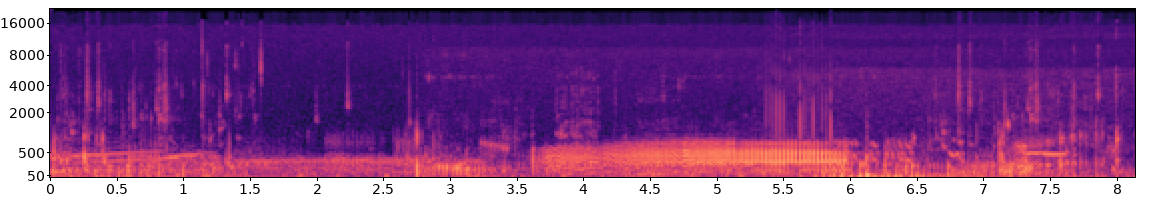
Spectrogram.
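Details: Stomach growling (borborygmi): low gurgling and rumbling with bubbly pops and a drawn-out squeaky groan midway.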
